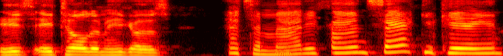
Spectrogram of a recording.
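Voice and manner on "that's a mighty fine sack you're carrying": put-on creepy old man voice, higher pitch. Retelling a Family Guy scene: impression of Family Guy's old man. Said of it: "You do a good impression of the old guy".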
